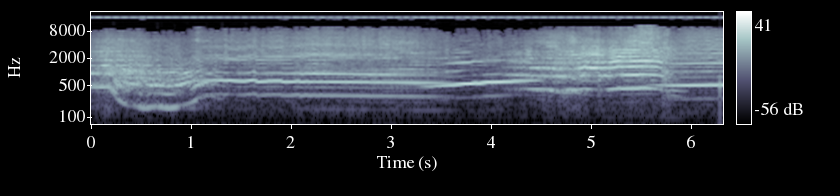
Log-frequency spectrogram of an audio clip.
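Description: Mercedes Formula One car's 2.4-litre V8 engine running at high revs on track. Its pitch falls and recovers in the first second, climbs through the middle and drops again near the end, as the car slows and accelerates.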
